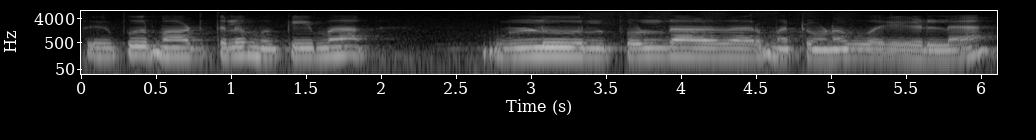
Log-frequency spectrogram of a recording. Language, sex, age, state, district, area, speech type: Tamil, female, 60+, Tamil Nadu, Tiruppur, rural, spontaneous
